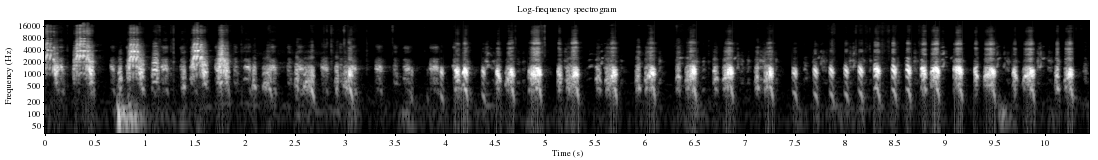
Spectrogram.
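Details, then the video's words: Male chukar partridge, a local desi bird, opening with a few rough, louder notes, then settling into a fast, even series of clipped chuck notes that runs on for several seconds. "Male chakor voice. Chakor voice. Desi chakor voice. Chakor sound. chakor ki awaz."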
